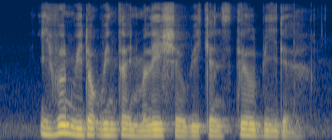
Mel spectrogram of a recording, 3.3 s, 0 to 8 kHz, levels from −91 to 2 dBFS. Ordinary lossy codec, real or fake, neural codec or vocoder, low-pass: none; real; none; 7.2 kHz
